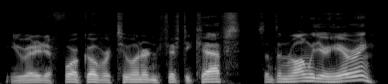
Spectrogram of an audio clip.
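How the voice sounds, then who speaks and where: Game companion role: male actor as young male mercenary, wry and prickly with a soft side, conversational, expressive, medium pitch, dry studio sound. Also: a little fast, no echo, natural voice. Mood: cocky, wry. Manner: sarcastic, conversational, emotionally expressive. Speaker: video game companion character. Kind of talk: naturalistic video game voice acting.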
